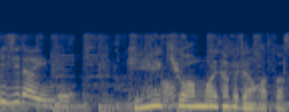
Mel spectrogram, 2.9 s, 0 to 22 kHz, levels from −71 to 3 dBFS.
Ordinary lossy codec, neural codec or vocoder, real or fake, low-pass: none; none; real; 7.2 kHz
